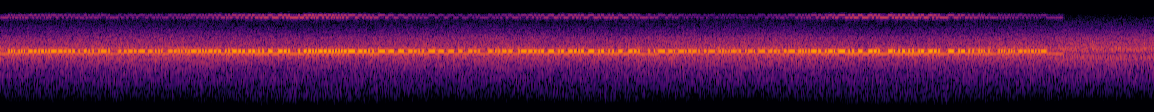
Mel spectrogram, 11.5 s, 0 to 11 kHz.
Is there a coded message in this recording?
Yes: RTTY (75 baud, 170 Hz shift) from 0.0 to 10.6 s, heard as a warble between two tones, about 2200 Hz centre, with radio static and a narrow filter. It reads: … DE LU3I TNX FER CALL. UR RST 599 599. NAME BOB BOB. QTH UTRECHT UTRECHT. HW? OZ6YY DE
